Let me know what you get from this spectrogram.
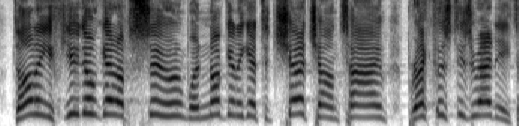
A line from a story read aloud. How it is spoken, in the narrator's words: Third time, she shouts up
